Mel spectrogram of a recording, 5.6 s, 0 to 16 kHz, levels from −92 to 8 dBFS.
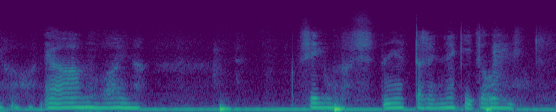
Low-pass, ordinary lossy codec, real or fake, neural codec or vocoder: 14.4 kHz; AAC, 48 kbps; fake; autoencoder, 48 kHz, 32 numbers a frame, DAC-VAE, trained on Japanese speech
